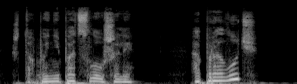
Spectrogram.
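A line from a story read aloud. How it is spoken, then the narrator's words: Conspiratorial hiss into patter. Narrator (Russian): Механик все же сбилась из заговорщицкого шипения на привычную скороговорку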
